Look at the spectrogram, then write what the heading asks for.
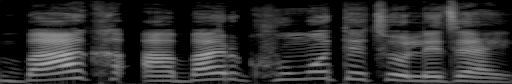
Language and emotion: Bengali, neutral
